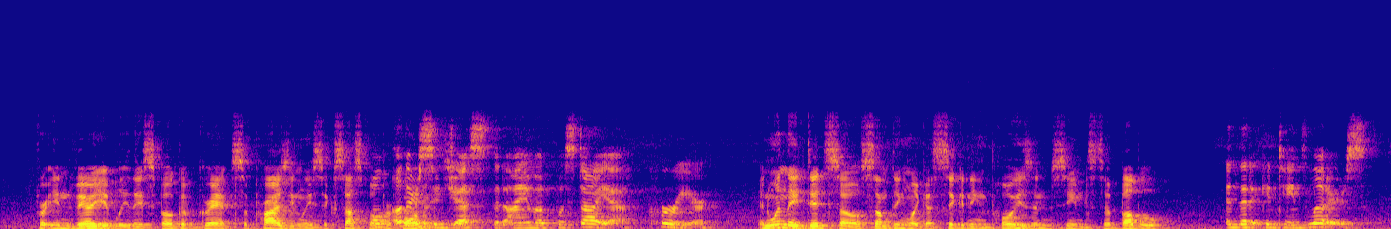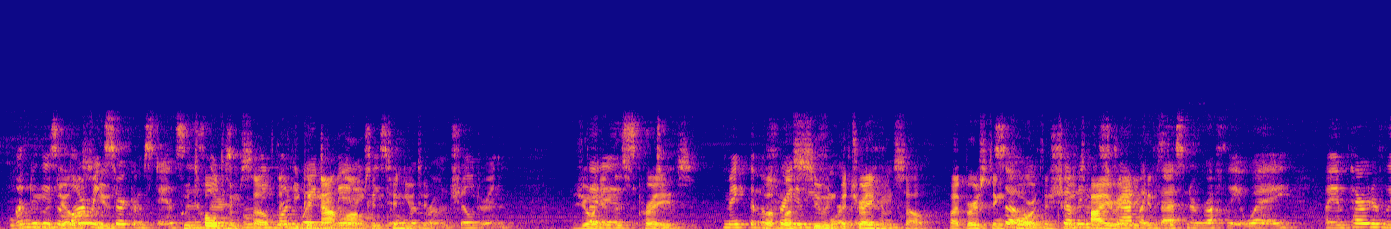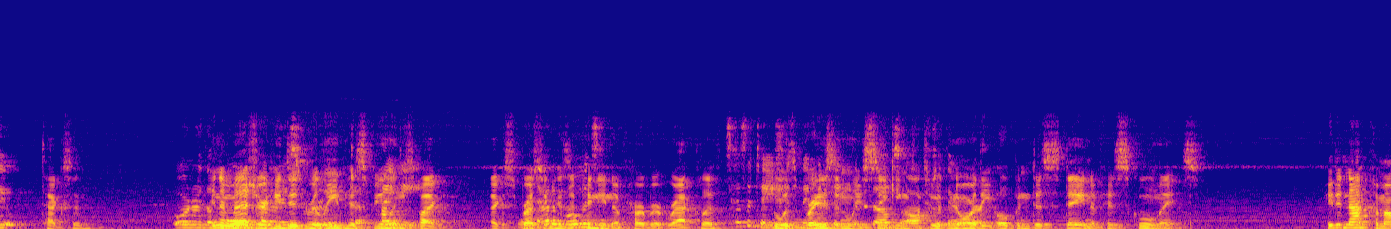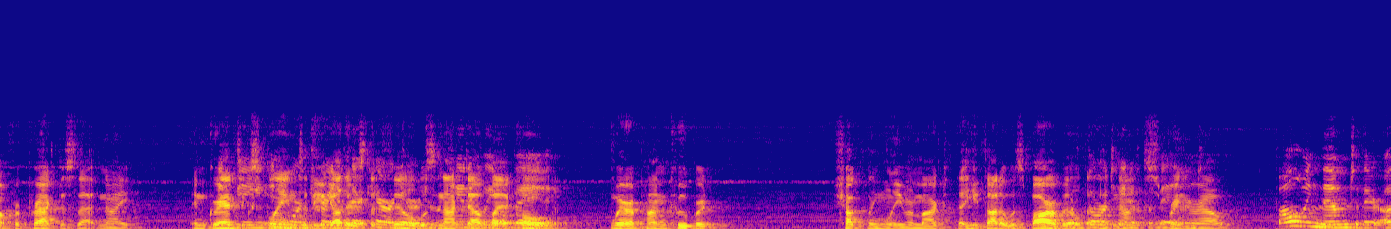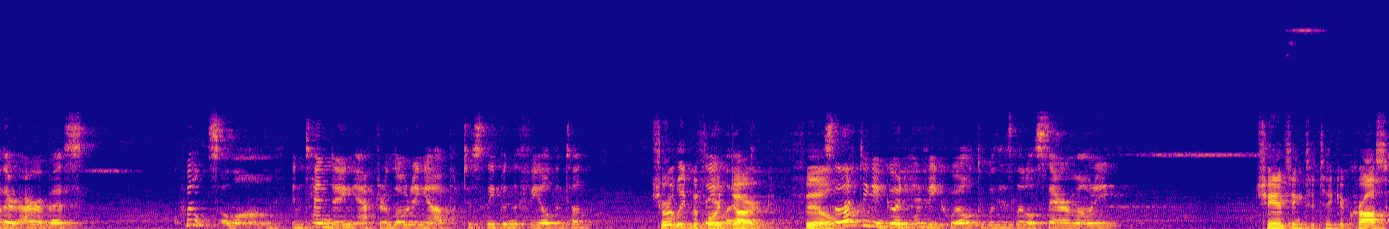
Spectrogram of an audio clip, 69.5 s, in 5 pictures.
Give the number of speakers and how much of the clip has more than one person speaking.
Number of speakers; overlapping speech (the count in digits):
2, about 33%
